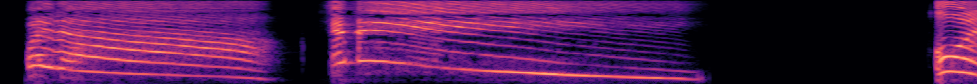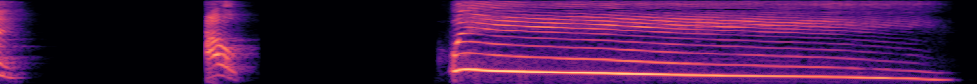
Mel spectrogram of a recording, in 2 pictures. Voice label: Cartoon Girl Variety Pack, Cartoon Voice; Twistedtracks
